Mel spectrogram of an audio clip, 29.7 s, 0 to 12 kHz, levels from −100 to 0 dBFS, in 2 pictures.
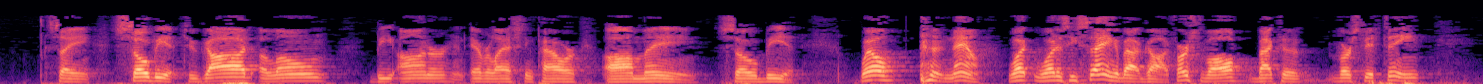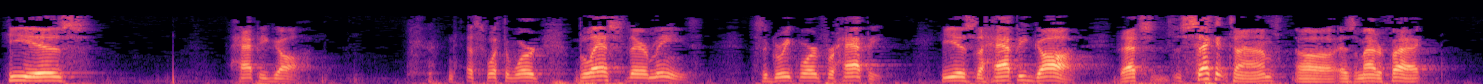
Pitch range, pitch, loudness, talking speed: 120-150 Hz, 135 Hz, -19 LUFS, 130 wpm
